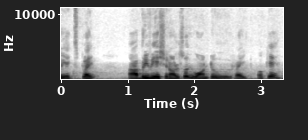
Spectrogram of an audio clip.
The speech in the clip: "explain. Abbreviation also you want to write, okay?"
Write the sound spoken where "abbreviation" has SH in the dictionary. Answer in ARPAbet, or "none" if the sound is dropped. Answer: SH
